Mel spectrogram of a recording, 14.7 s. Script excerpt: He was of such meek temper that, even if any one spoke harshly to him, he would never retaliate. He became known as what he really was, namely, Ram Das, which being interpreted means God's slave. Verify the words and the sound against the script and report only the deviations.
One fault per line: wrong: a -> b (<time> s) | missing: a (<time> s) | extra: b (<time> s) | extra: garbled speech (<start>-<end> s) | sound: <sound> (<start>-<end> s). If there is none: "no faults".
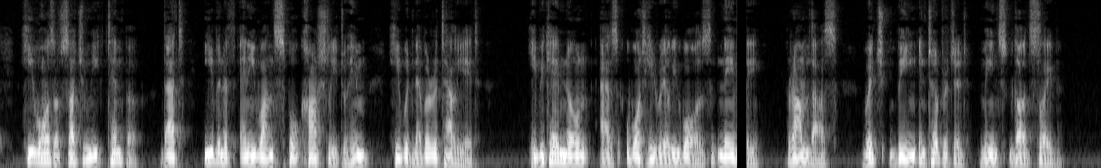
sound: dropout (9.8-10.0 s)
